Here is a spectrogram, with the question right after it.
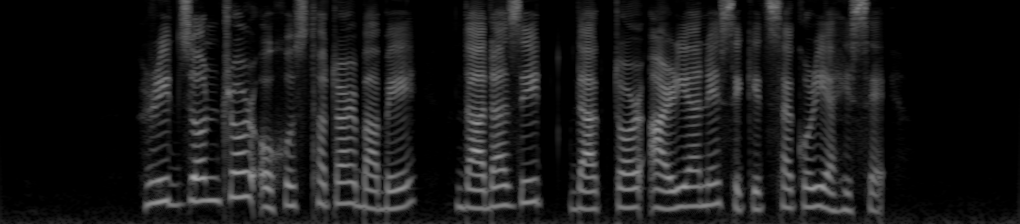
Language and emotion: Assamese, neutral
